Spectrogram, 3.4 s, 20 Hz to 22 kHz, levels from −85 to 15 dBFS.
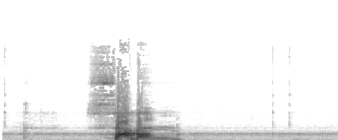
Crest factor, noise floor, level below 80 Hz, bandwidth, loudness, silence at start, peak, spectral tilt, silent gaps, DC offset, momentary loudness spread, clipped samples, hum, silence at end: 18 dB; -51 dBFS; -64 dBFS; 15.5 kHz; -11 LUFS; 1 s; 0 dBFS; -3.5 dB/octave; none; under 0.1%; 24 LU; under 0.1%; none; 1.6 s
